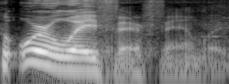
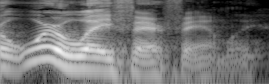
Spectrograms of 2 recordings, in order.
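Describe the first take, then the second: First: "We're a Wayfair family" said fast through a laugh; laughing repeat. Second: Said in the usual way. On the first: Shown as a demonstration. Streamer repeats his own joke to viewers, laughing.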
